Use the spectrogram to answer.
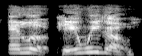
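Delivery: usual speaking voice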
